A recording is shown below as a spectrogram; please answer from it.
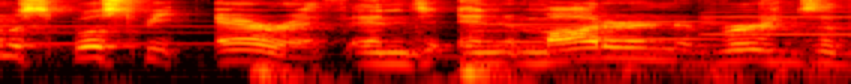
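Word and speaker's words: Aerith: is intended to be aith but be apparently the T sound is similar to the is sound and when you when you're translating from Japanese to English so her name was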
